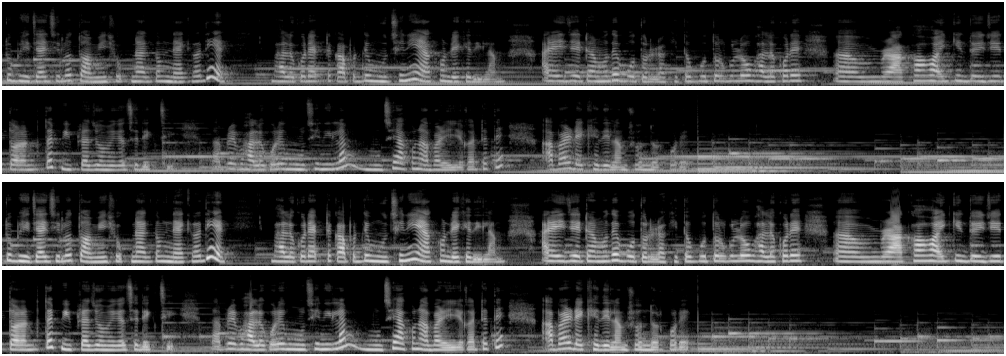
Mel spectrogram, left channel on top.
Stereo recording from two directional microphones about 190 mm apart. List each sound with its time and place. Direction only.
0.0 s a woman's voice: 30° right (ahead or behind)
